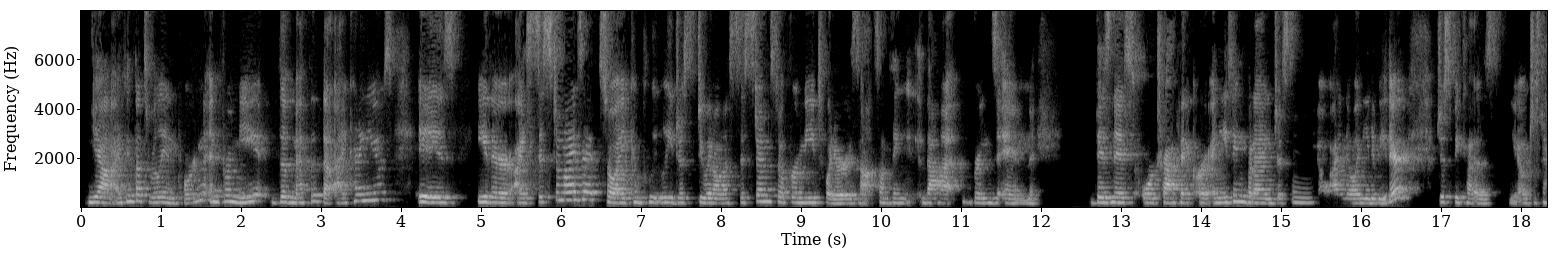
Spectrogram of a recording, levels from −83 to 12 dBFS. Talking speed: 200 wpm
